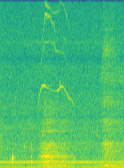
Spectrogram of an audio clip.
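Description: Near silence: faint brushing of tarot cards being slid across a velvet cloth about a second in, over a faint steady tone.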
